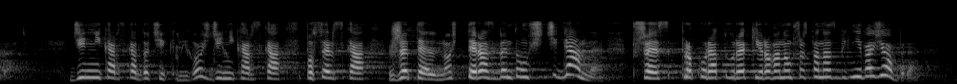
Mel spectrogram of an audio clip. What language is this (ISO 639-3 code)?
pol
